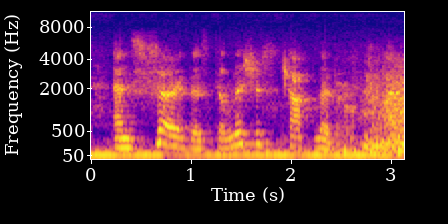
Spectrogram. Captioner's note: audience laughing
